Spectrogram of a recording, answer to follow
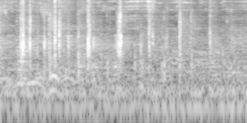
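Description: Hand claps in a quick, uneven series of sharp strikes, over faint voices.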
